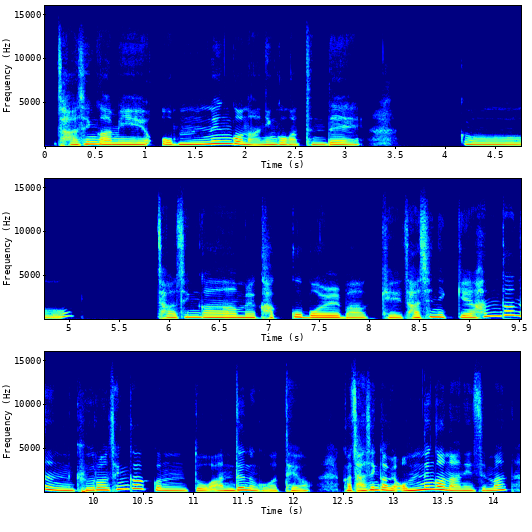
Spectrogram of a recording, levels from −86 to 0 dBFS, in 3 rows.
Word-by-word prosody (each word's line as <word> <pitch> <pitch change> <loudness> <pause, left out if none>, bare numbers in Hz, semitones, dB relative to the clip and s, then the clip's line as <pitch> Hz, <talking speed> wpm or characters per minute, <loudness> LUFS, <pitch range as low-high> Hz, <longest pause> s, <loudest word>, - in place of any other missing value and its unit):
자신감이 220 -2 +1
없는 255 +8 +2
건 270 -8 +2
아닌 200 +3 -1
것 225 -1 -1
같은데 205 +2 -4 1.1
어 210 - -3 0.9
자신감을 230 -1 0
갖고 265 +7 -3
뭘 225 0 +3
막 200 -1 -3 0.2
이렇게 200 -1 -3
자신 210 +9 0
있게 235 -3 -2
한다는 345 - -1
그런 280 +5 +2
생각은 270 - -3
또 205 -3 -3
안 210 +1 +1
드는 275 -4 +3
것 195 -1 -9
같아요. 190 +2 -5
그러니까 220 - -3
자신감이 255 +4 +3
없는 285 +11 +5
건 325 -8 +4
아니지만 215 - -1
225 Hz, 250 characters per minute, -21 LUFS, 210-270 Hz, 1.1 s, 없는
